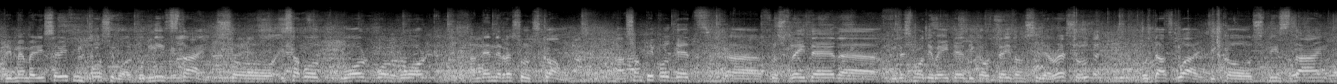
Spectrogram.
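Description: With music in the background, a man speaks in a dry sound with no echo. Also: moderate pace. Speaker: interviewee. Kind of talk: interview answer. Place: hall. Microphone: phone near.

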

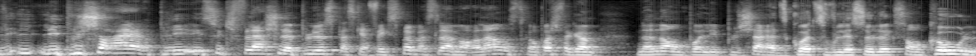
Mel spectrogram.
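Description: Background noise is noticeable throughout. The talking goes at a fairly quick clip. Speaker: comedian and podcast host. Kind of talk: casual chat.

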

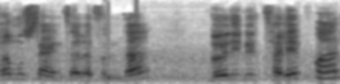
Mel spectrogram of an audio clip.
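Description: Very wide pitch swings from a man, the sound dry and close with no echo. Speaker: law exam prep instructor. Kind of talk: live stream talk.

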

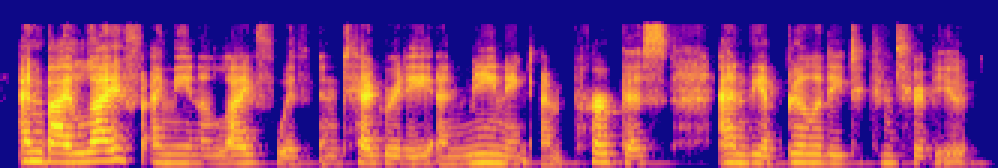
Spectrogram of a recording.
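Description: Against a quiet background, a woman speaks in a monotone, flat way. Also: moderate pace. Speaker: rabbi. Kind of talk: lecture. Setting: video call. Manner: warm, informal. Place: home room. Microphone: webcam.

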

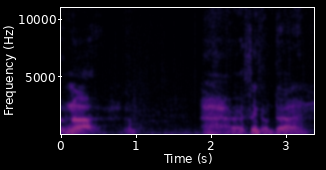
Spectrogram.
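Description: A man's put-on character voice, low-pitched and slow, with lively intonation and a bright, sharp tone

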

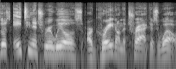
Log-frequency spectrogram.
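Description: Over a dry sound with no echo, a man talks at a fairly quick pace and a high pitch, with ordinary pitch variation. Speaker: presenter. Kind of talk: product review commentary. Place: open country. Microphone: handheld.

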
